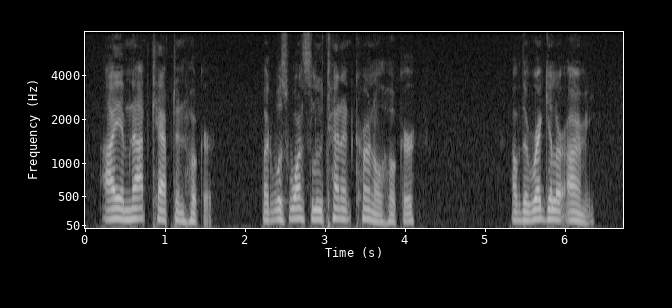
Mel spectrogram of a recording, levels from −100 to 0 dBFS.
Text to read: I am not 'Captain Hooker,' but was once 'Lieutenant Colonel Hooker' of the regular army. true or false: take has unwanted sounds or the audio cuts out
false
